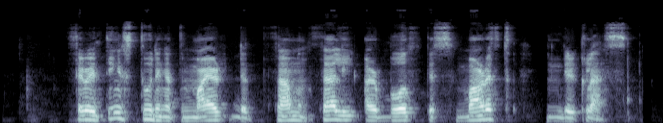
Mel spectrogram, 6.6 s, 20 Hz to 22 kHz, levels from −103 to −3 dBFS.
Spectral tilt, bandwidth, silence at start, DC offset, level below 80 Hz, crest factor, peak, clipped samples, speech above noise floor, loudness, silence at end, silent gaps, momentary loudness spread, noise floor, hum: -4.5 dB/octave; 10 kHz; 0.75 s; under 0.1%; -62 dBFS; 18 dB; -2 dBFS; under 0.1%; 46 dB; -20 LUFS; 0.4 s; none; 13 LU; -65 dBFS; none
